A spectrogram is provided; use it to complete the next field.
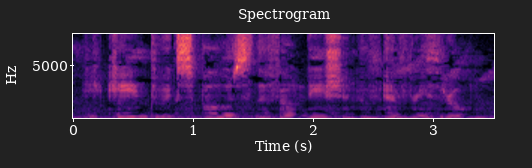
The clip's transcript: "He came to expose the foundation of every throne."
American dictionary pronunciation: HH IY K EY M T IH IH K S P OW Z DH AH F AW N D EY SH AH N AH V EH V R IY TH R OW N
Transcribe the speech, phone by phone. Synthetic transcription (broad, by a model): HH IY K EY M T IH IH K S P OW Z DH AH F AW N D EY SH AH N AH V EH V R IY TH R OW N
